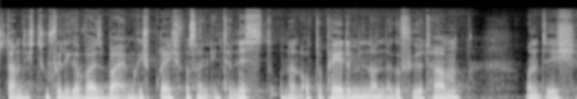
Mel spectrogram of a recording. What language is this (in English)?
German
